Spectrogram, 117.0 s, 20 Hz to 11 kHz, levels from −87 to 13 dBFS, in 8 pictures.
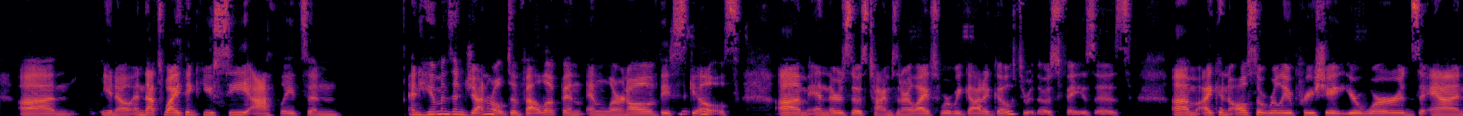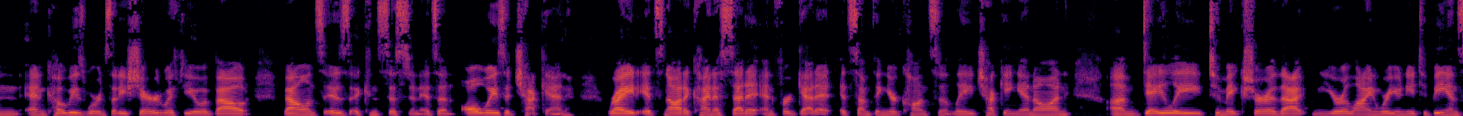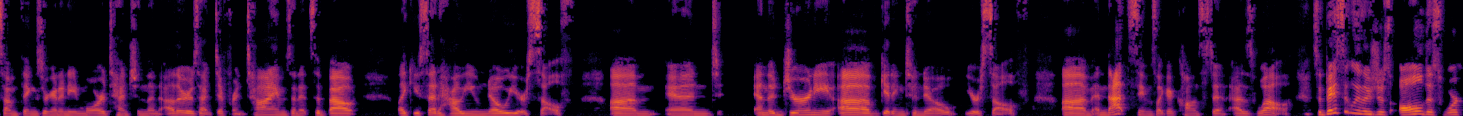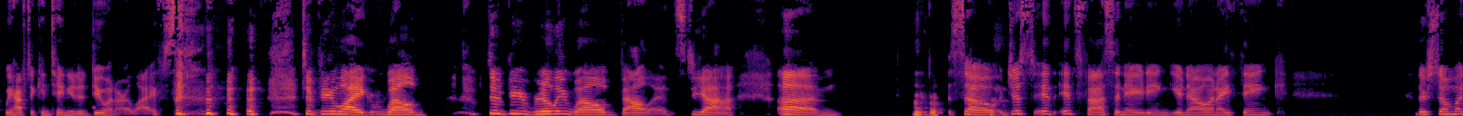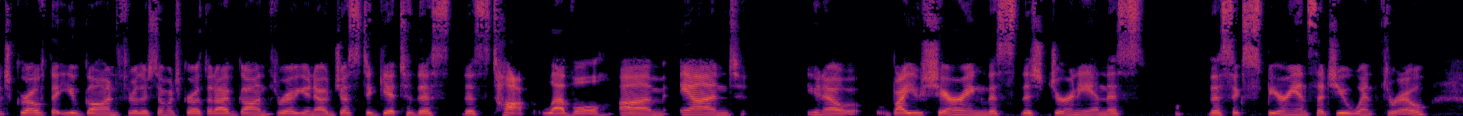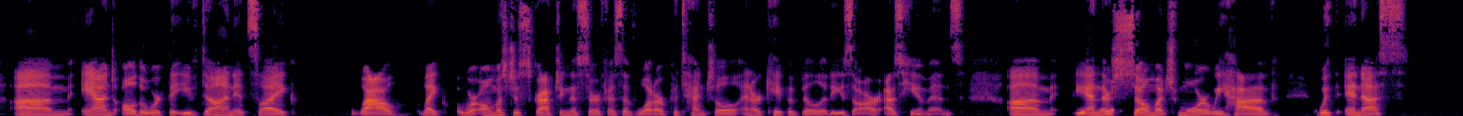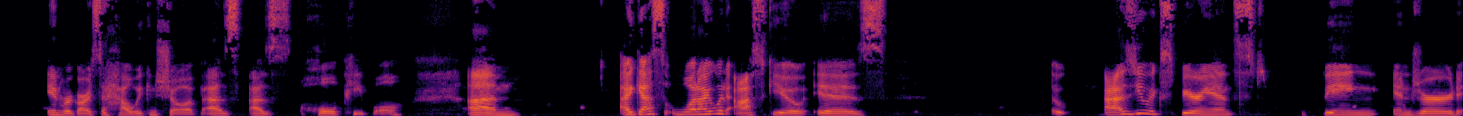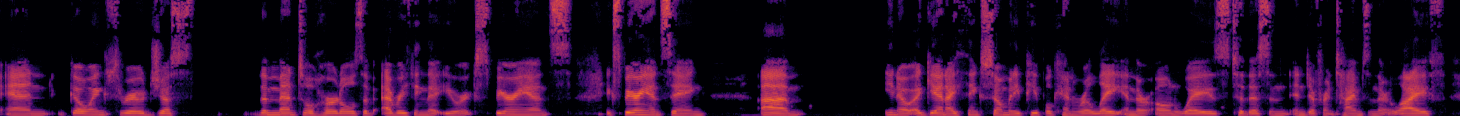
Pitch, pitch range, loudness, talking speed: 170 Hz, 160-190 Hz, -28 LUFS, 165 wpm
